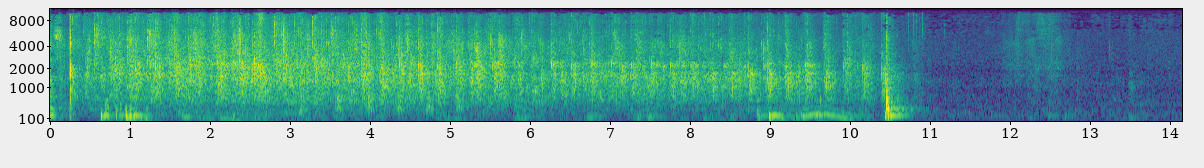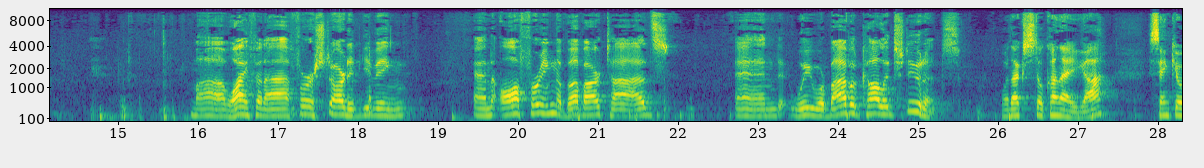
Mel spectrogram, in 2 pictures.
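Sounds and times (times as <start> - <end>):
speech: 0.0 - 0.8, 16.0 - 18.7, 19.4 - 22.0, 22.7 - 28.3
crowd applause: 0.0 - 10.8.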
